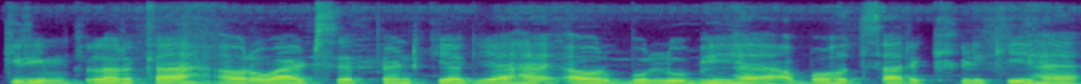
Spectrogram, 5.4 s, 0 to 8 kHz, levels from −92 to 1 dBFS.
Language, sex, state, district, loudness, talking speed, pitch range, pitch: Hindi, male, Jharkhand, Palamu, -17 LUFS, 210 wpm, 150-160 Hz, 155 Hz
